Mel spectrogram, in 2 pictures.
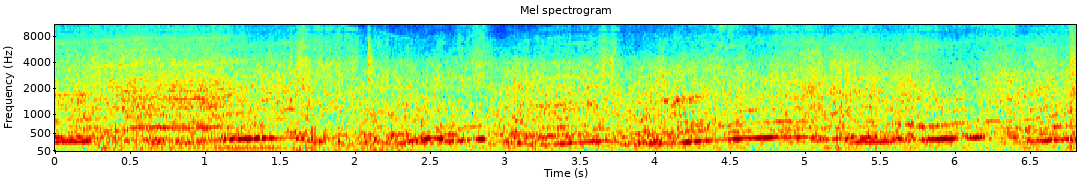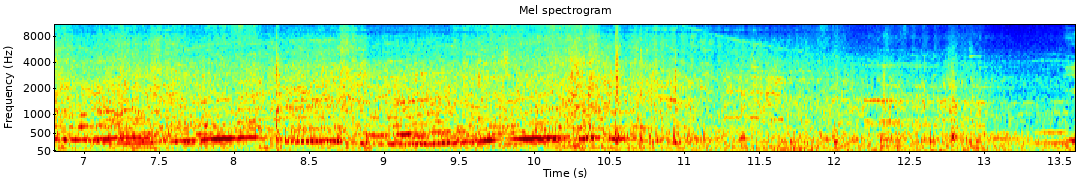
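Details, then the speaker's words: Drift car at high RPM on track: revs keep bouncing and cutting out well short of the real limiter, a false-limiter misfire like a coil pack issue; nitrous off; cause found to be cracked spark plug porcelain. "I still have the issue. It's like a false limiter. I don't know if you guys could hear it on those two laps, but the team found that the porcelain on the spark plug was actually cracked."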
